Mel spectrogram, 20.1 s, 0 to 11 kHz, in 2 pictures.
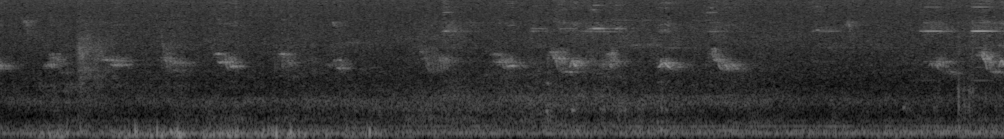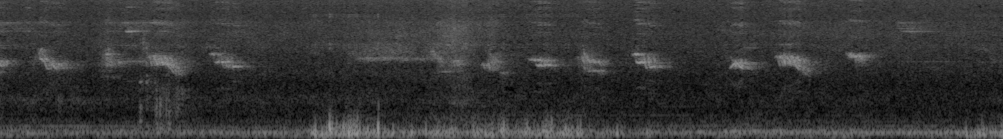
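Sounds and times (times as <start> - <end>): steady low rumble: 0.0 - 20.0
small bird chirping: 9.2 - 12.6.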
